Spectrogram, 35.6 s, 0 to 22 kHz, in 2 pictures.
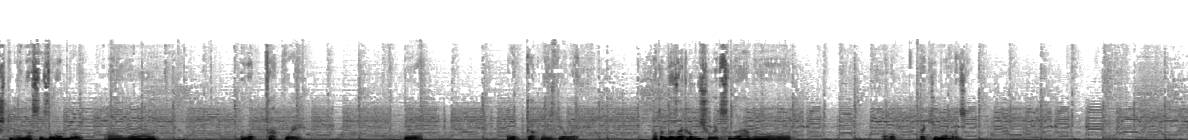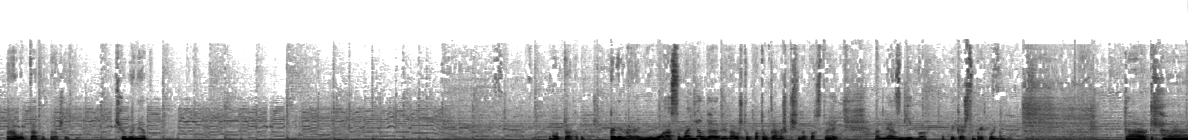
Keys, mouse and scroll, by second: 5.4-10.5 drag, 11.4-16.5 drag, 17.0-22.1 drag, 22.5-27.6 drag, 30.2-35.6 drag.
